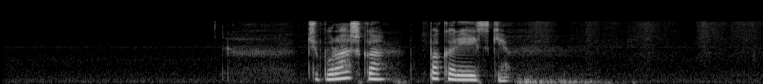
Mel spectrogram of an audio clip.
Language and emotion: Russian, neutral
